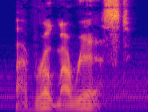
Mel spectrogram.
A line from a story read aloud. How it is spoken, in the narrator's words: he sputtered out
